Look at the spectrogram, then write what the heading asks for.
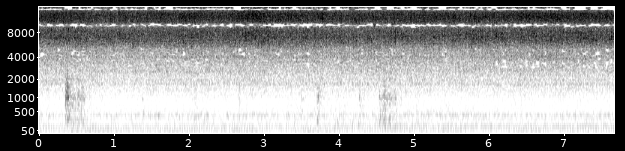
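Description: Onions and pimento peppers sizzling in hot oil in an Instant Pot's steel inner pot, a steady high hiss. A few light clicks of a spatula against the pot as they are stirred.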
